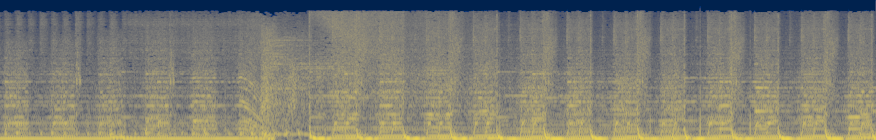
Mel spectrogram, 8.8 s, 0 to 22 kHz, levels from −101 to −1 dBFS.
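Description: From 1.26 s to 8.51 s there are periodic USB or driver dropouts. A tick repeats every 0.25 s, around thirty in all. Each marks a gap of about a millisecond where the audio stream briefly stalled. Something kept interrupting the USB bus or the audio driver on a fixed schedule. The missing audio was filled with silence. The gaps are too short to hear as holes. They come through as a steady train of small clicks over the sound.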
